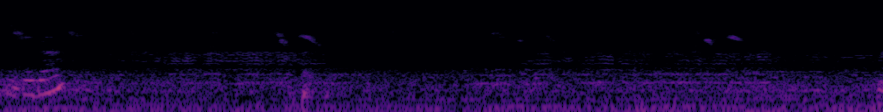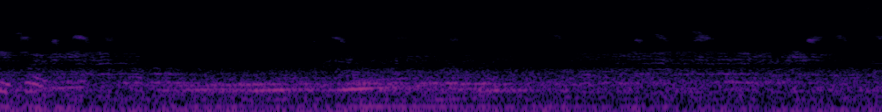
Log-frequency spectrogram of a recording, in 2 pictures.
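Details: A low, steady droning buzz of angry wasps or hornets in a nest being sprayed with insecticide, the noise fading as they die, with faint chirps high above.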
